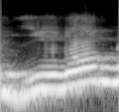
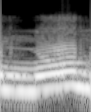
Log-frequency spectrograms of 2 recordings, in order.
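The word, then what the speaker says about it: gnome: गलत पढ़ जाते हैं ये जीनोम नहीं है ये नोम है जी साइलेंट है लिखा गया है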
